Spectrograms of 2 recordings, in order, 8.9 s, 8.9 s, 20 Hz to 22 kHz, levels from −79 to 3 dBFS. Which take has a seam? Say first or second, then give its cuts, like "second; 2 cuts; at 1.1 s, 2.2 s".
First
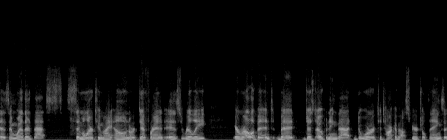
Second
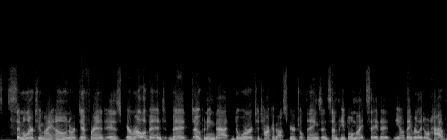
second; 2 cuts; at 2.4 s, 3.8 s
